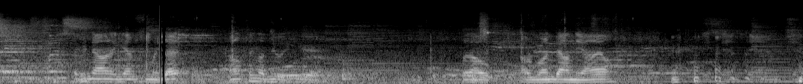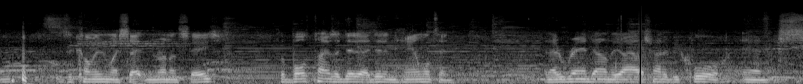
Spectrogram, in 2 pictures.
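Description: At 1.58–1.66 s and 14.42–14.46 s, damaged data in a compressed stream makes the decoder misread frames and lose sync, giving a brief chirp, squawk, click or short hole each time.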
